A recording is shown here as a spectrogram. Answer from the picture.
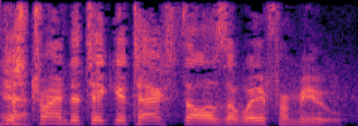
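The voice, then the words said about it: Put-on 1950s New York Bronx accent. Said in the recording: “Exactly the accent that they used ... This is the voice of God ... A New York 1950 actor. ... Part Bronx, though, I think.”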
